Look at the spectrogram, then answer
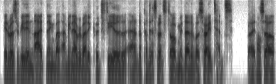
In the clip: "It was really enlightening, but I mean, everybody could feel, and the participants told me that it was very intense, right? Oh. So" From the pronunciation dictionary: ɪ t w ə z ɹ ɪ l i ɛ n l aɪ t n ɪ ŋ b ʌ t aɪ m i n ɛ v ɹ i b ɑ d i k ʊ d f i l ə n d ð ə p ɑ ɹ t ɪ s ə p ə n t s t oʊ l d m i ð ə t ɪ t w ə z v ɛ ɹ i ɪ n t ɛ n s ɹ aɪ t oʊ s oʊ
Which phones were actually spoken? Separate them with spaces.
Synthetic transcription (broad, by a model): ɪ t w ə z ɹ ɪ l i ɛ n l aɪ t n ɪ ŋ b ʌ t aɪ m i n ɛ v ɹ i b ɑ d i k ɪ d f i l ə n ð ə p ɑ ɹ t ɪ s ə p ə n t s t oʊ l d m i ð ə t ɪ t w ə z v ɛ ɹ i ɪ n t ɛ n s ɹ aɪ t s oʊ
